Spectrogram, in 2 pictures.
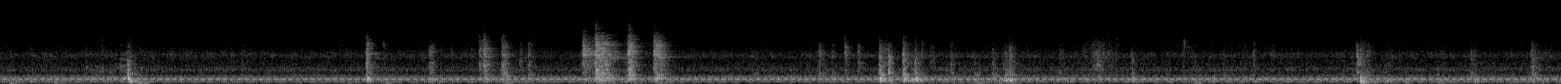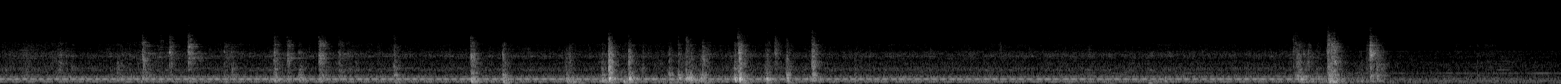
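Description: A running kitchen appliance humming steadily, with scattered knocks and clatters of things being handled, a few in quick clusters. The hum cuts off near the end.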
